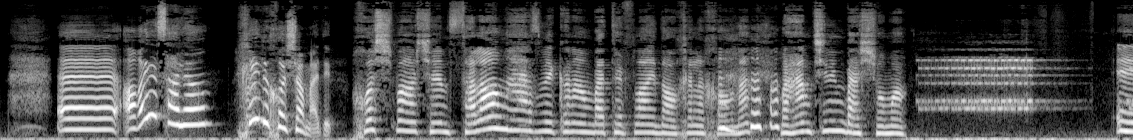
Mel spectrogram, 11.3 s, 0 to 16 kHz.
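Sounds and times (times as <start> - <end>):
speech: 0.6 - 9.3, 11.2 - 11.3
electronic telephone ringing in a studio: 9.2 - 10.8.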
